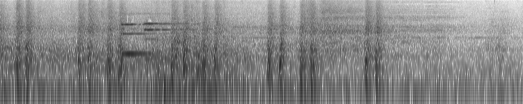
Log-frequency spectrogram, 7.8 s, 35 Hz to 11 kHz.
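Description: Sotetsu 8000 series electric train running: a steady rumble with its wheels clicking over rail joints, and a brief squeal of thin high tones about two seconds in. The running noise eases off over the last two seconds.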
